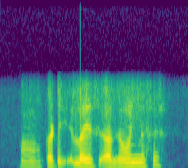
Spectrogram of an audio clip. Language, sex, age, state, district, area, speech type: Santali, male, 18-30, West Bengal, Birbhum, rural, conversation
